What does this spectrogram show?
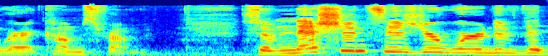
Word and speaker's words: nescience: knowledgeable about it, and nescience would be the opposite of that. It's just pronounced a little differently than the word science.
